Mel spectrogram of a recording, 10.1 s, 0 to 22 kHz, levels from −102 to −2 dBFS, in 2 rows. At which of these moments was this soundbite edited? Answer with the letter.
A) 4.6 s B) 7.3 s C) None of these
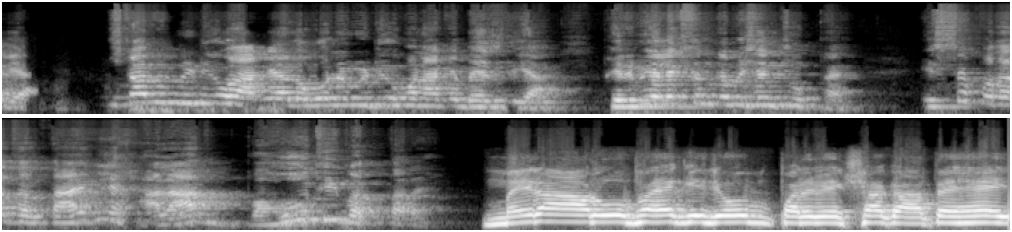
B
